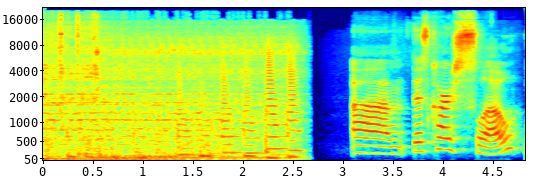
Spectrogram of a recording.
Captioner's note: engine purring; intense music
